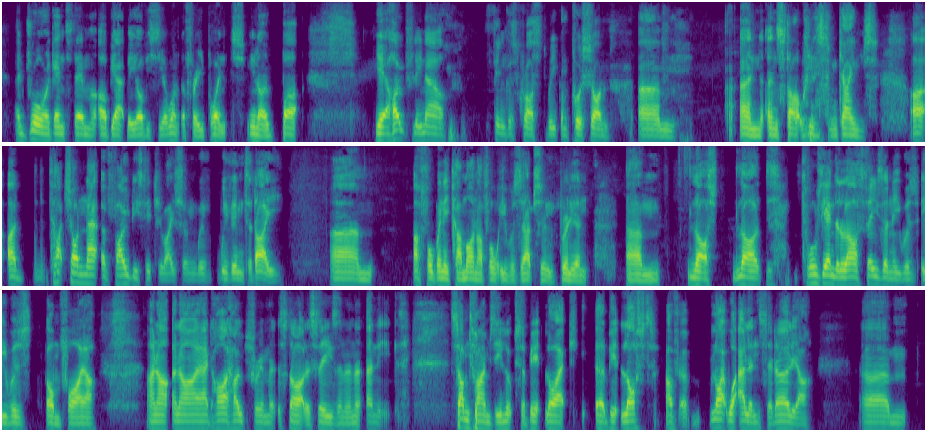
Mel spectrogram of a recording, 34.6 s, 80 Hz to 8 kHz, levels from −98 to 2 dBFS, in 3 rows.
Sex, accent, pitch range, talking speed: male, British, 100-115 Hz, 185 wpm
